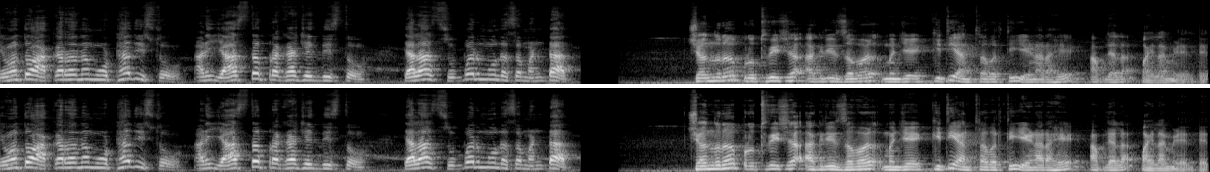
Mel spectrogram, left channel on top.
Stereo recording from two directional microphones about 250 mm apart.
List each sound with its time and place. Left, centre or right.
0.0 s speech: centre
6.8 s a man's voice: right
